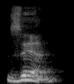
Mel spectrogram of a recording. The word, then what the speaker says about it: Zen: So the graph, that graph in Japan is pronounced Zen. So it's just a pronunciation difference.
